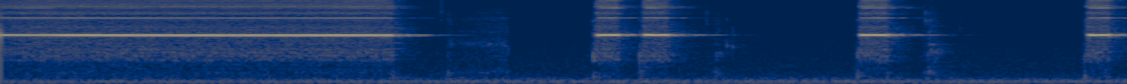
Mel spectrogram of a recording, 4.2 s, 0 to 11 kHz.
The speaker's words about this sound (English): he could generate a tone at precisely 2600 hertz, which was a command tone for AT&T, actually Mob Bell at the time, voice telephone systems. And he could make free long-distance calls that way. And it even sounds almost like those Quindar tones.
